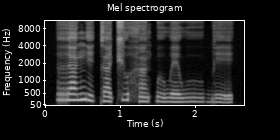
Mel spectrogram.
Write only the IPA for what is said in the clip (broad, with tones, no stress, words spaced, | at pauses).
ra˦ŋe˦˨ ka˨t͡ʃʊ˦hã˨k͡pʊ˨ wɛ˨wuː˨ be˨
